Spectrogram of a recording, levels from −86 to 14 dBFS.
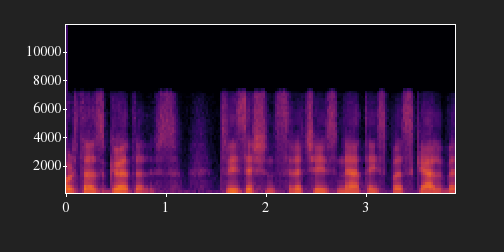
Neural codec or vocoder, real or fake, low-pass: codec, 16 kHz, 0.2 kbps, FocalCodec; fake; 7.2 kHz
